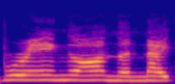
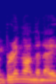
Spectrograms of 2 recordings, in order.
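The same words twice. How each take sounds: First: The phrase is slowly drawn out. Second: The phrase is said plainly and quickly.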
